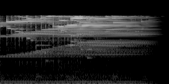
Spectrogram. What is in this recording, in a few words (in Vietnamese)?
Tieng lam phep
